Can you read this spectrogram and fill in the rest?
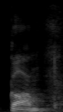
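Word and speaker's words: calm: है रहना सो रहो काम देखिए इस वर्ड में एल साइलेंट है क्या कॉलम नहीं पढ़ना है काम का मतलब होता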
